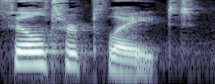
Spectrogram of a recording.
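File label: "FILTER PLATE", English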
